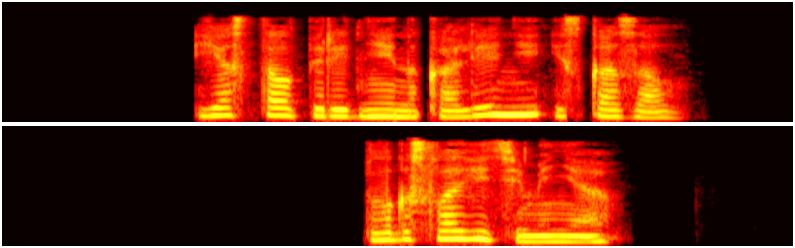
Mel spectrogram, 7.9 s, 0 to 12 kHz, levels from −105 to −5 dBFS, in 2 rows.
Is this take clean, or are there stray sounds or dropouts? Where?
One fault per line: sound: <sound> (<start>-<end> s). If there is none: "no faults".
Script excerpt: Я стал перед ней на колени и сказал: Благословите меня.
no faults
